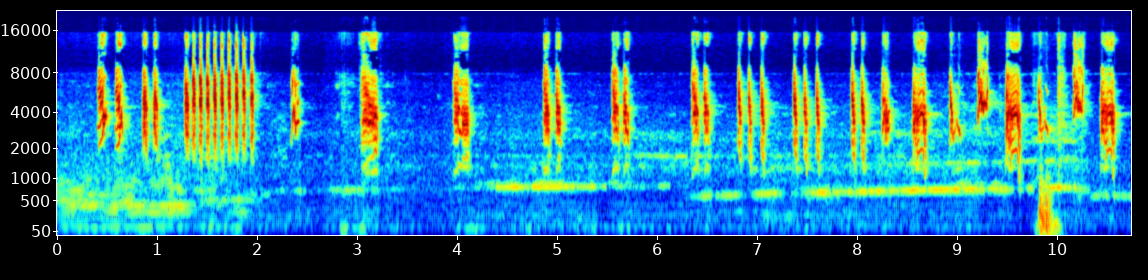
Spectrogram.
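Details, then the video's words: Long-tailed shrike giving its characteristic toet-toet song, used to provoke other shrikes into singing: short high scratchy notes in irregular bursts with one fast rattling trill, over a steady low hum and a sharp thump near the end. "Suara burung cendet gacor toet-toet memancing emosi cendet bahan agar cepat gacor"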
